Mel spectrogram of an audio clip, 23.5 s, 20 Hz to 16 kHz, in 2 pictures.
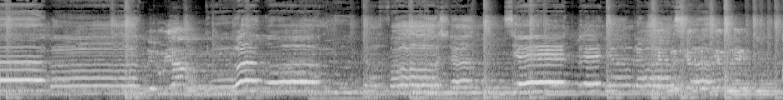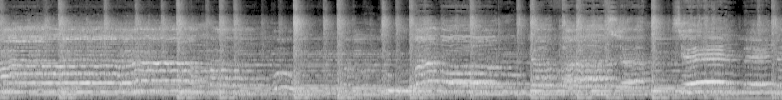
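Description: A man singing a Spanish worship song into a microphone, accompanying himself on a Roland E-X20A keyboard, with held and sliding vocal notes over sustained keyboard chords.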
